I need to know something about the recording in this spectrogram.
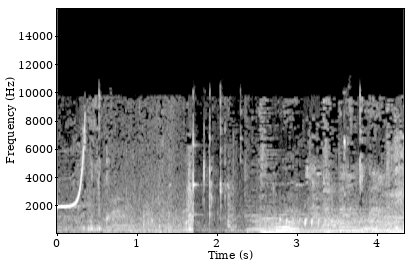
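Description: A short rising whistle-like sound effect at the very start, a few clinks of spoons against ceramic bowls, then background music with a melody coming in about two and a half seconds in.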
